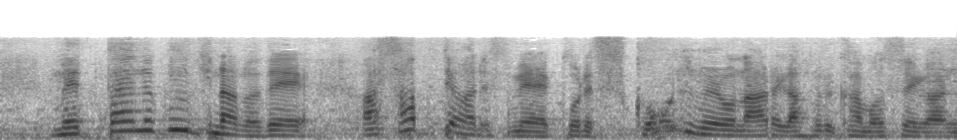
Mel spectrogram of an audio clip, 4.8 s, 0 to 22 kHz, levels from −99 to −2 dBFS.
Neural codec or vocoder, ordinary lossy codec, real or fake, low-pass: codec, 24 kHz, 0.9 kbps, WavTokenizer, medium speech release version 1; none; fake; 7.2 kHz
